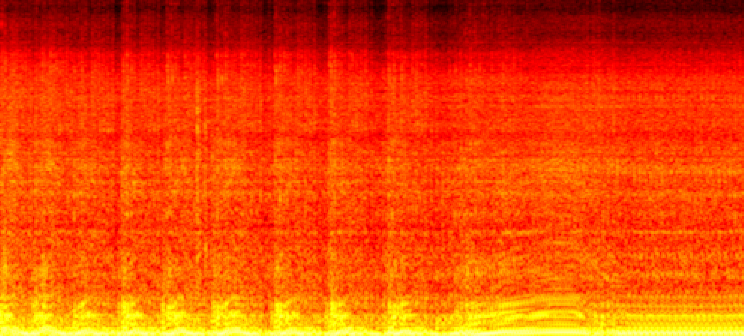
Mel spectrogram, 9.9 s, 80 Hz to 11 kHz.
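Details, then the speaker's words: Honda Bros/Hawk GT 650 (late-80s V-twin), just started after battery trouble, briefly on one cylinder, now running on both while warming up: deep, even idle with steady low beat, no misfire. Owner checking for a small coolant leak. "well excellent we are running on two yeah both types of warm"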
